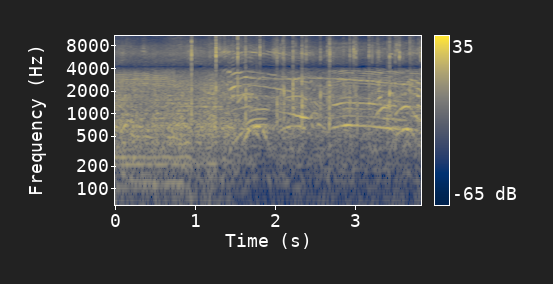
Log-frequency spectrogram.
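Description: People clap and cheer.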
